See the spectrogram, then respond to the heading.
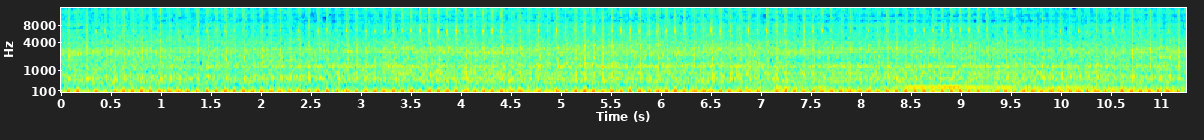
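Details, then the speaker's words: Honda Vario scooter idling with a steady rough clatter on the firing beat; worn cam chain tensioner letting the chain rattle, to be replaced without engine teardown. "Oke dan ini dia yang akan kita ganti ini adalah tonjokan keteng atau Tensioner"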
